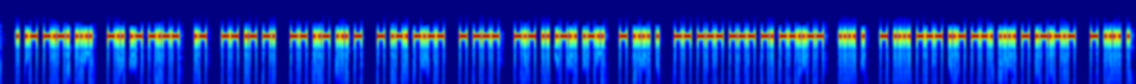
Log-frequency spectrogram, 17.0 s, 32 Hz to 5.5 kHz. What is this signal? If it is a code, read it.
Morse code, heard as a keyed tone, about 34 wpm, 600 Hz. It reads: EACH DAY A MAN MUST TRY TO KILL THE MOON, HE THOUGHT. THE
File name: the old man and the sea 2 35wpm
